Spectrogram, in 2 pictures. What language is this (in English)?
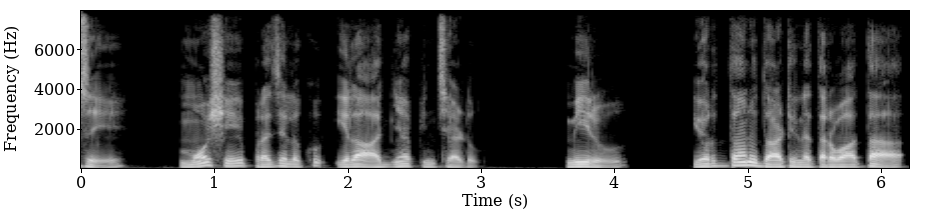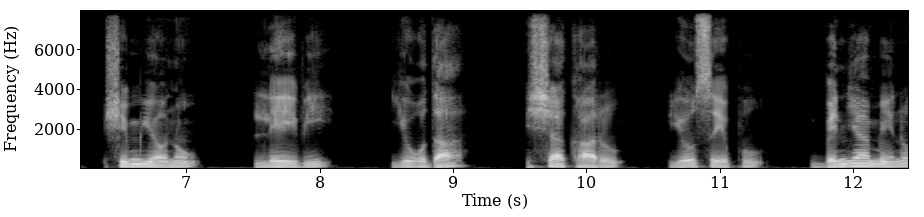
Telugu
